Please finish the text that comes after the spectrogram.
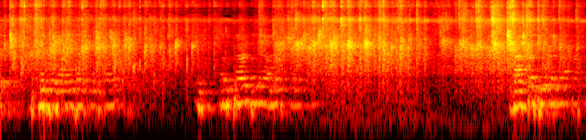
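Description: Audience applause for guests at a community gathering, a continuous bed of clapping with voices speaking over it in bursts.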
